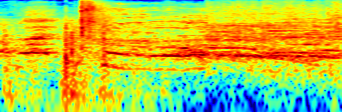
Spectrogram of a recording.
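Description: A single loud slam about half a second in, a body hitting the wrestling ring, with voices shouting around it.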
